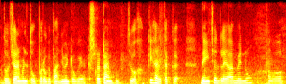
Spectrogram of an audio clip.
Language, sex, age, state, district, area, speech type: Punjabi, female, 18-30, Punjab, Barnala, rural, spontaneous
